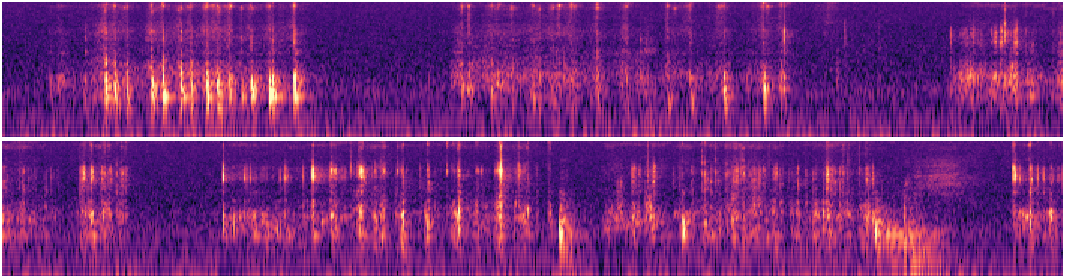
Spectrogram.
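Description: A bamboo paddle hairbrush with wooden pins lies on a table while long nails scratch and flick across the pins. The result is a quiet, dry, rapid patter of many small clicks and scratchy bursts in uneven clusters, with brief bright ticks and a low steady hum underneath.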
